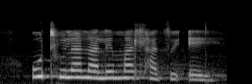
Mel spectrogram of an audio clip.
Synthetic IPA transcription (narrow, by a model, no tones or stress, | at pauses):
utʰulanalɪmaɬʰat͡sʼɪɛ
